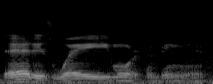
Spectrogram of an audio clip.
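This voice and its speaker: Chatting casually on a live coding stream, a thirty-something American man who is learning web development thinks aloud while busy with a task. His voice is very deep and creaky, steady, unhurried and a little mellow. Noticeable background noise and room ambience sit behind him.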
